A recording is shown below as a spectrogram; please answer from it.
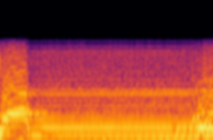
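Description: A steady low hum at one fixed pitch, lasting about a second and a half, starting just after a word ends and stopping as speech resumes.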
